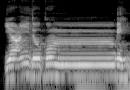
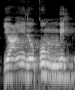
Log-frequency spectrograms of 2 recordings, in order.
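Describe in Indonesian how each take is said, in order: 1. Huruf m disamarkan dengan dengung yang ditahan. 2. Huruf m dibaca jelas tanpa ditahan. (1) "tidak lagi dibaca jelas tapi dibaca dengan samar ... ada jeda dua harokat"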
